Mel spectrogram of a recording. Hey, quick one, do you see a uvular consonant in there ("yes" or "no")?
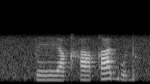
yes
